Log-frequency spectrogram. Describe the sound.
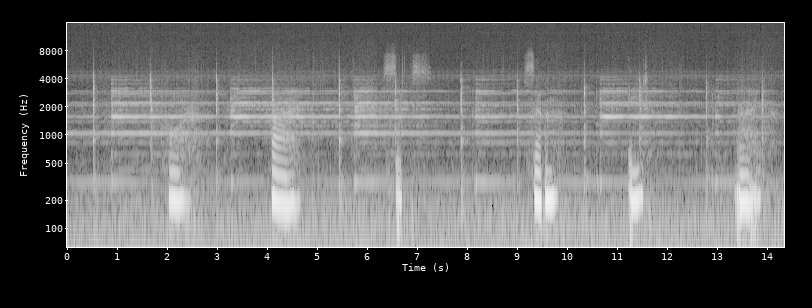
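A clock ticks in a steady, sharp rhythm over a constant low hum, with brief murmured voice sounds breaking in now and then.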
